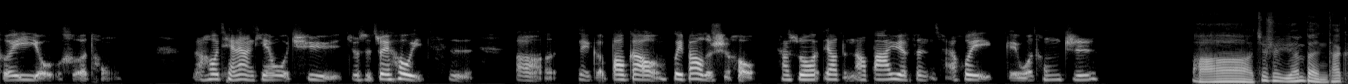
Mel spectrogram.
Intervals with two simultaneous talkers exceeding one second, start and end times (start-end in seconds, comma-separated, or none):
none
